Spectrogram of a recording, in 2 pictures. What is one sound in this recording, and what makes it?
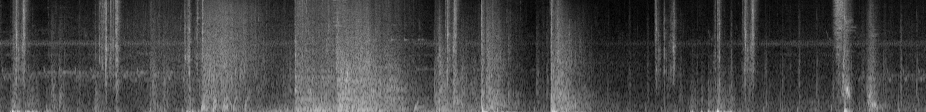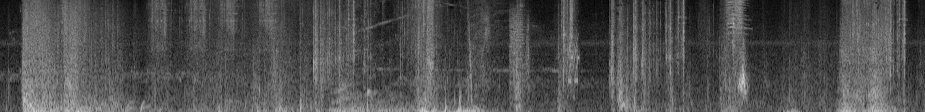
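Footsteps run over grass and hard floors.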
